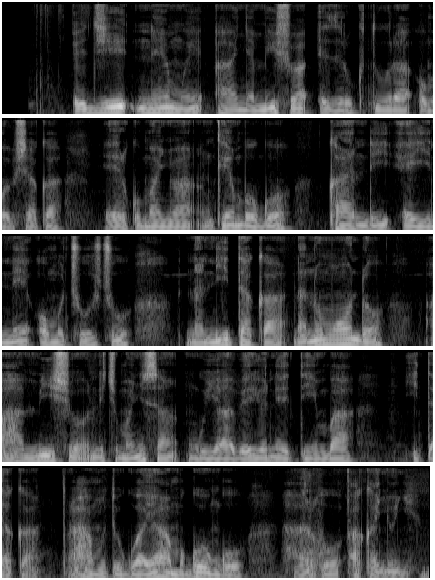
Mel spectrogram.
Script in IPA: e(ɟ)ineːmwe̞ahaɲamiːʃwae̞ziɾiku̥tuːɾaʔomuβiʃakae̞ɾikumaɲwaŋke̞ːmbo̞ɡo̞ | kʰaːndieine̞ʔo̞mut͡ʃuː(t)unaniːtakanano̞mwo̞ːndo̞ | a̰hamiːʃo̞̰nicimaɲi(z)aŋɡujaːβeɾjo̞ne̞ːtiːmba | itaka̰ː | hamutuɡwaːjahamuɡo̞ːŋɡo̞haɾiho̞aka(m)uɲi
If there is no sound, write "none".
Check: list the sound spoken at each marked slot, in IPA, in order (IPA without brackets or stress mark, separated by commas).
ɟ, t͡ʃ, s, ɲ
